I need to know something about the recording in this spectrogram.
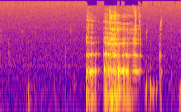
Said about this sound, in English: Nice. I thought that was a little pause for the story, but okay. Uh, no, it, it was paused because I knew there was a burp coming.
